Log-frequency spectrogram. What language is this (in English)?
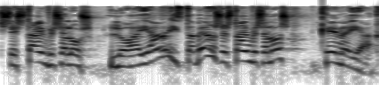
Hebrew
